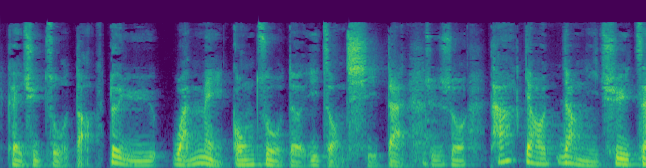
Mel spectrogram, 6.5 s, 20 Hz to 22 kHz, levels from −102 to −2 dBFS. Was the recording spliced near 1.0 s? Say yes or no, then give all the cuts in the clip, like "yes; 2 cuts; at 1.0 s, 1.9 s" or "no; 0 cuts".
yes; 2 cuts; at 1.0 s, 4.2 s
